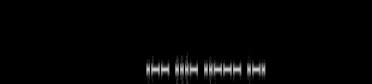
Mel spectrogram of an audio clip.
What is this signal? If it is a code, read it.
Morse code, heard as a keyed tone, about 50 wpm, 700 Hz. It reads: WV2R
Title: USA Call Signs - 4 Characters - Repeated 2x - 50wpm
